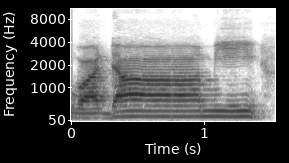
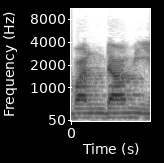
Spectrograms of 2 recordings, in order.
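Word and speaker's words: vadāmi: And then sapurisang wadami. Wadami. Wadami. Yes. Short a long a short. Ya. Wadami ya. tryemangisang wadami satu satang sapuram wandami wadami wadami yes wadami ya not wandami ya wadam yes what it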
